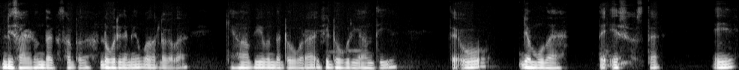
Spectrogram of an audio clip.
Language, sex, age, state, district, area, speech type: Dogri, male, 18-30, Jammu and Kashmir, Samba, rural, spontaneous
